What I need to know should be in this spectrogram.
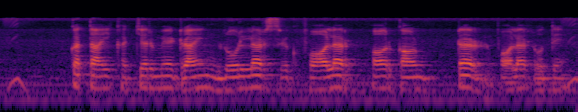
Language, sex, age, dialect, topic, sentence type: Hindi, male, 25-30, Kanauji Braj Bhasha, agriculture, statement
